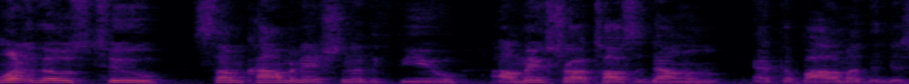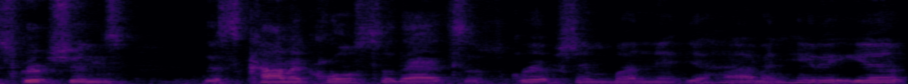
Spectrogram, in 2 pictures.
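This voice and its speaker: Talking at a fairly quick pace with hardly any pauses, a man with an American accent has a fairly high pitch, monotone, flat intonation and big swings in loudness. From Ohio, US. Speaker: mukbang youtuber. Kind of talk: casual vlog outro. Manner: fast. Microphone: no microphone, far from camera.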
